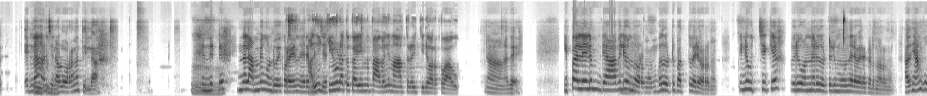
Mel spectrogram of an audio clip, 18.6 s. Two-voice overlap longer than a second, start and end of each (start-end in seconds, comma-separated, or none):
none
